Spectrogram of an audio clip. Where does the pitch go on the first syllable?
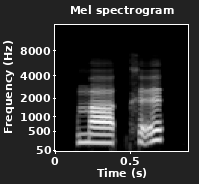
low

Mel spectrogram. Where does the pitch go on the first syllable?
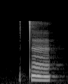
low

